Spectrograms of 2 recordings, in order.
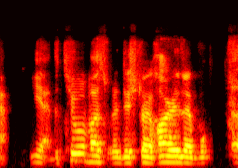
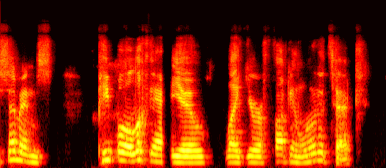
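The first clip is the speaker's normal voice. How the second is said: plain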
